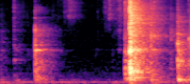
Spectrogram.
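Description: A Thermomix mixing bowl filled high with water and a drop of washing-up liquid is set onto its base, giving a couple of short hard clunks of plastic and metal, close and fairly loud, with quiet pauses between.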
